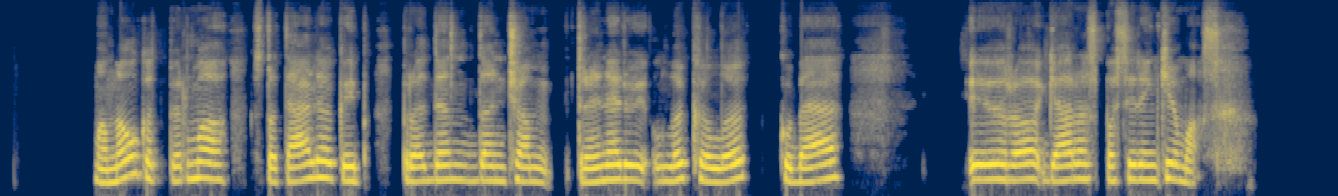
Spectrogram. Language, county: Lithuanian, Vilnius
